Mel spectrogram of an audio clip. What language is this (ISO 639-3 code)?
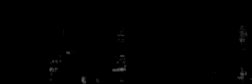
zho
